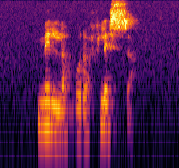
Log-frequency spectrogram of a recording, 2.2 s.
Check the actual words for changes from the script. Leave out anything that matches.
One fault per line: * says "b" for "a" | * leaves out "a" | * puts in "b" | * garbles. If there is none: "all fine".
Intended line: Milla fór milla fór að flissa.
* leaves out "milla fór"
